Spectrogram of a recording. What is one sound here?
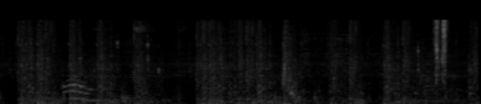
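Building pieces snap into place with quick, repeated thuds.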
